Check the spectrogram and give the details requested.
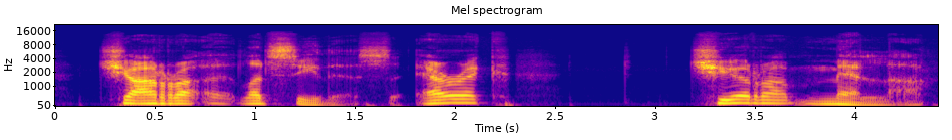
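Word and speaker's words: Ciaramella: let's see this Eric Chiara melih he's an Italians will say that we'll use the Italian pronunciation Chiara Mela apparently he's a registered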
